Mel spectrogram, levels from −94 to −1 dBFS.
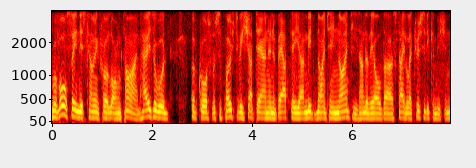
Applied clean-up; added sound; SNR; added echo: neural mask model Resemble Enhance denoiser.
